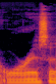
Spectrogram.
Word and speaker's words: Aorus: Um, the ongoing problem I had with the Gigabyte motherboard, which was an X670E Aorus, Aorus, I think people have landed on Aorus as the pronunciation. – A O R U S, I believe yes, is the spelling.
